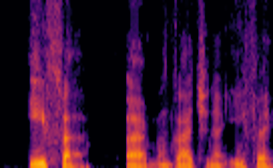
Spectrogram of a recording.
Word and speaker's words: Aoife: It also stars Syrian Hins, and I don't know how to pronounce her name. I think it's Aoife. Aoife.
